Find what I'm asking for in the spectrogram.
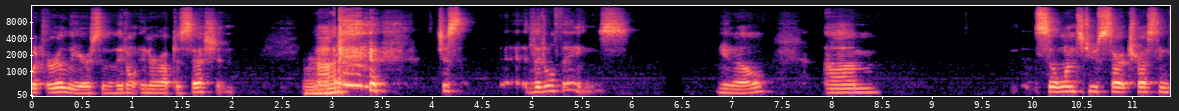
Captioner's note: laugh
